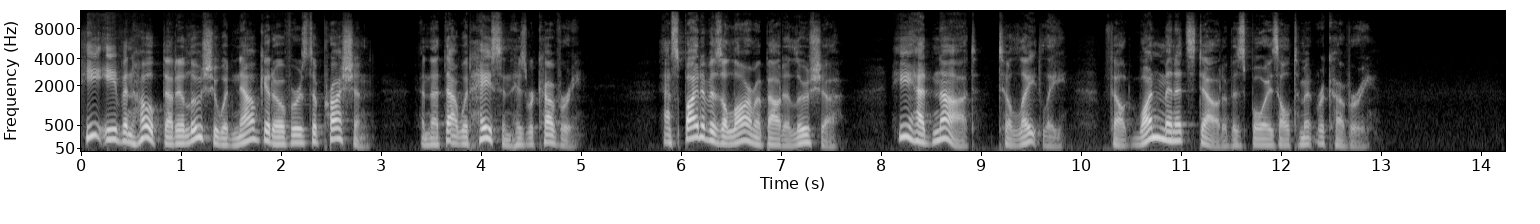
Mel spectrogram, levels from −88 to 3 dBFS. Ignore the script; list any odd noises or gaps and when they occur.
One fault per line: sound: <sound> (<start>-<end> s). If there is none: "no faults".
no faults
